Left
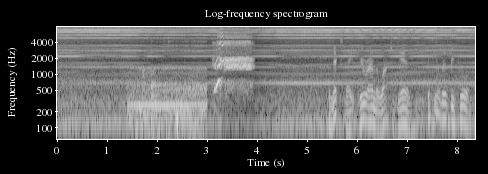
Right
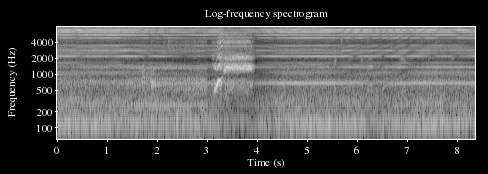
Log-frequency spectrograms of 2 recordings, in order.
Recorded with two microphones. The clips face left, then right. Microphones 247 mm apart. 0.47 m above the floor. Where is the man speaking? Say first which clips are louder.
Left 9 dB; 80° left.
